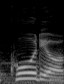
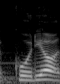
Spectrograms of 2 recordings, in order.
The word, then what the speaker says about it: Goryeo: Goryeo, né, que ela pronunciou Goryeo, mas é Goryeo, né, oxítono, né, Goryeo.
